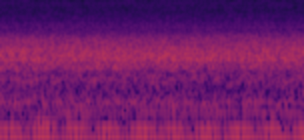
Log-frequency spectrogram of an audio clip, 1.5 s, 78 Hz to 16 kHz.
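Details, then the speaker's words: Antique Emerson 16-inch desk fan, type 73648, after fitting correct head wires, running on high at about 110 V drawing just over 3 A settling to 2.75 A: even airy rush with low motor hum, no ticking or scraping; healthy. "now it's not high you'll hear it slow down when i drop it down medium and it still picks up speed"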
